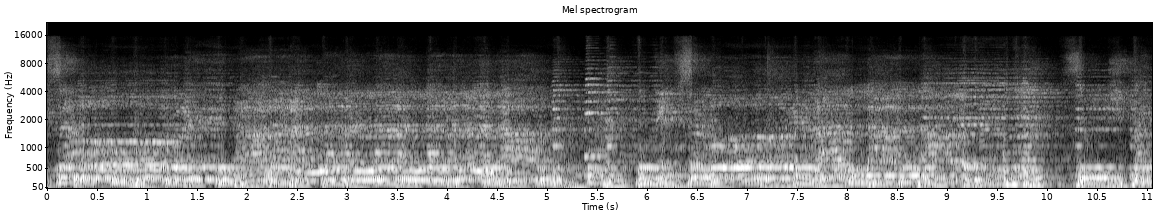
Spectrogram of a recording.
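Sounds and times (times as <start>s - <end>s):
double bass playing: 0.0s - 11.0s
men singing together: 0.0s - 11.0s
button accordion playing: 1.5s - 11.0s.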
